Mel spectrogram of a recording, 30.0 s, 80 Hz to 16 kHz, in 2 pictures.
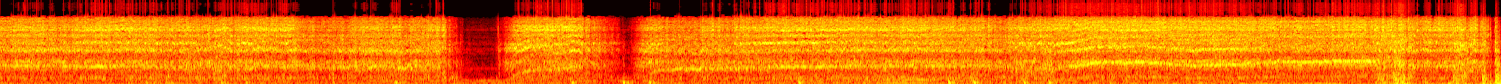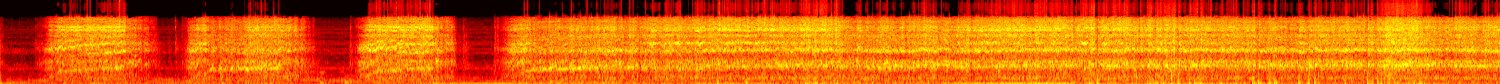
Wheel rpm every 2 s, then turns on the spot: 220, 220, 110, 170, 220, 240, 260, 130, 120, 80, 180, 220, 230, 230, 230.
none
